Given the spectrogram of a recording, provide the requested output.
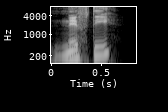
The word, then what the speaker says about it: NIFTY: I still pronounce the same Nifty, NFT.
